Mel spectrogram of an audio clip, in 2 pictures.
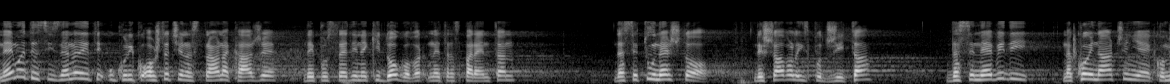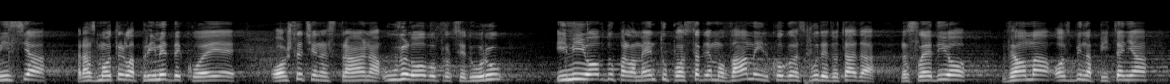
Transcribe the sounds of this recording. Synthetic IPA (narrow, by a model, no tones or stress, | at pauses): ne̞mo̞jt̪e̞seiznenad̪it̪iʔuko̞liko̞o̞ʃt̪e̞t͡ɕe̞nast̪ɾaːnakaːʒed̪ajepo̞sɾe̞ːd̪ine̞kid̪o̞ɡo̞ʋo̞ɾne̞t̪ɾanspaɾe̞nt̪an | d̪ase̞t̪uːne̞ʃt̪o̞d̪e̞ʃaːʋalo̞ispo̞d̪ʒit̪a | d̪ase̞ne̞ʋid̪i | nako̞jinaːt͡ʃinje̞ko̞misijaɾazmo̞t̪ɾilˠapɾime̞d̪be̞ko̞jeje̞o̞ʃt̪e̞t͡ɕe̞nast̪ɾaːnaʔuʋe̞lao̞ʋupɾo̞t̪se̞d̪uːɾu | imiːo̞ːvd̪e̞upaɾlame̞nt̪upo̞t̪st̪aʋʎamo̞ʋamailiko̞ɡaʋasbud̪e̞d̪o̞t̪ad̪a | nasleːd̪io̞ | ʋe̞omaʔo̞zbiʎnapiːt̪aɲa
